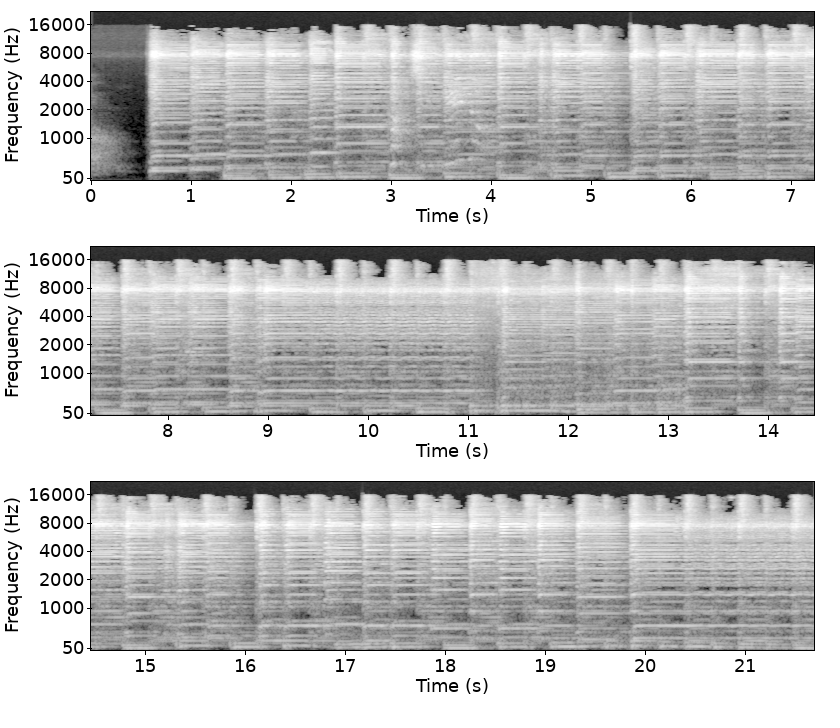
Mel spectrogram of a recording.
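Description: Instrumental introduction of a Mexican ranchera, starting about half a second in: electronic keyboard melody and electric bass over a steady drum beat.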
